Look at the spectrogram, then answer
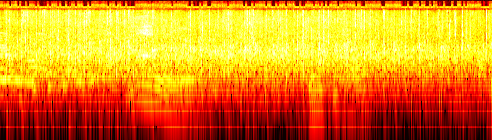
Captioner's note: audience applauding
